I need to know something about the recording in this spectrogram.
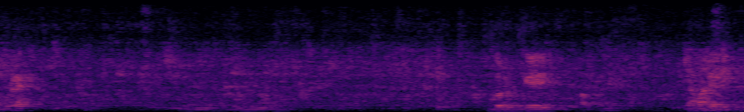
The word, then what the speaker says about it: Utrecht: Ulang dari awal, gue mau jelasin Utrecht itu bacanya Utrecht.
